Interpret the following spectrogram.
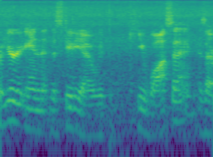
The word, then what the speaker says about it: Kiwase: We're here in the studio with Kiwase, is that right? Yeah, that's right. Kiwase.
